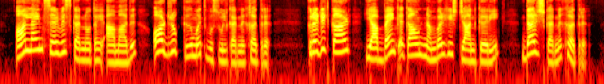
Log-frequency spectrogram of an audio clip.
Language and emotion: Kashmiri, neutral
